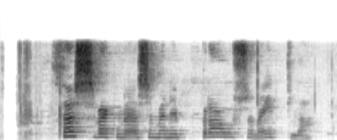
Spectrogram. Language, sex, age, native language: Icelandic, male, 14, Icelandic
